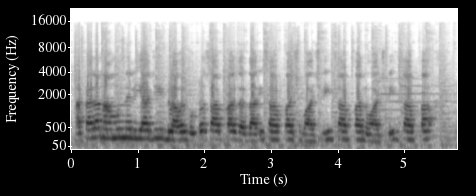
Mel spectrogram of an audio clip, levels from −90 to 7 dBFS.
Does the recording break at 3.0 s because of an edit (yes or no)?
no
